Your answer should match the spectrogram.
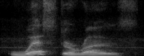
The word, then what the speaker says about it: Westeros: Wilson what well-known TV show takes place in Westerose Westeros Westeros it's spelled w s t e r o s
